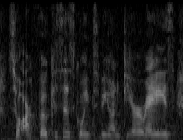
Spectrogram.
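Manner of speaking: ordinary delivery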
